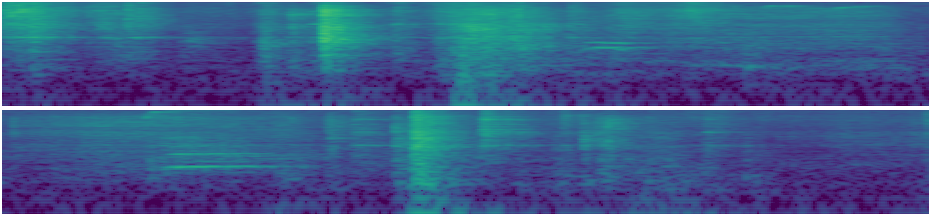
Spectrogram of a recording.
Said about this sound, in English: I have to open the door because the bird is coming back for the third time.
